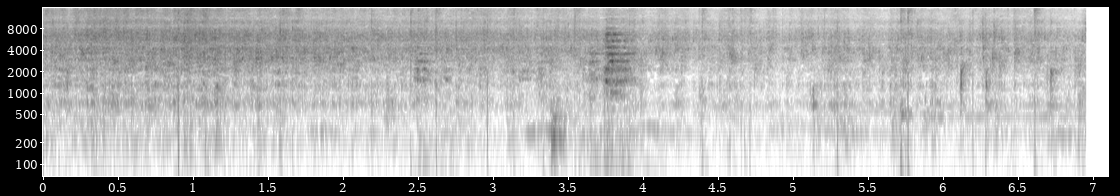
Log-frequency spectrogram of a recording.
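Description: Cumin seeds, curry leaves and garlic sizzle in hot oil in a pan, a bright continuous crackle that fades slightly over time, with a sharp metallic clink of a spoon against the pan midway.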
